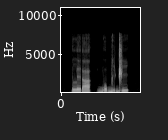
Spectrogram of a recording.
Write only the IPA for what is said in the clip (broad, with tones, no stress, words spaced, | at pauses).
le˨ɾa˧ | bo˧bi˨ d͡ʒi˧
